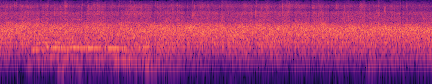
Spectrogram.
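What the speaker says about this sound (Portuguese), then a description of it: "Essa pode aplaudir o Senhor." A church congregation applauds in praise during a worship service, loud continuous clapping from many people that holds steady throughout, with a brief voice or shout near the start.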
